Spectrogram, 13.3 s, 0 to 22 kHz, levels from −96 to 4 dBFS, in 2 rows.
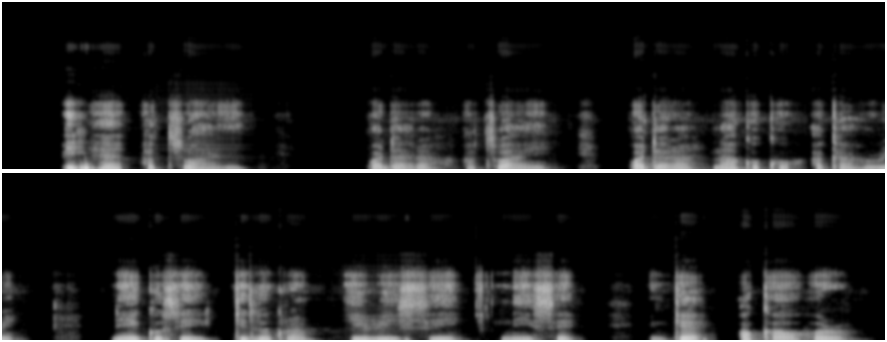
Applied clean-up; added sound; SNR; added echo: neural mask model DeepFilterNet 3.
